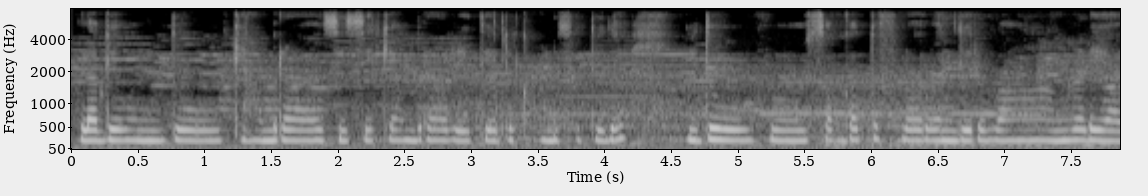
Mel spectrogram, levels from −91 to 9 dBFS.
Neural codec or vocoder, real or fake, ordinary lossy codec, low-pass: none; real; none; 7.2 kHz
